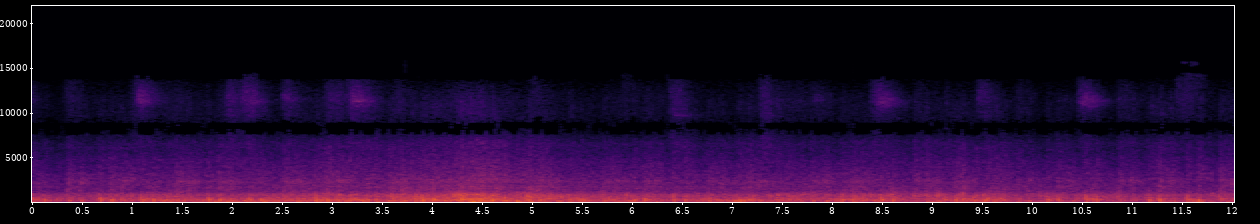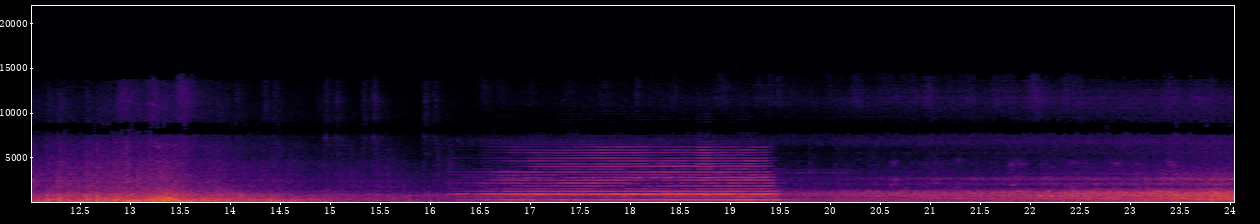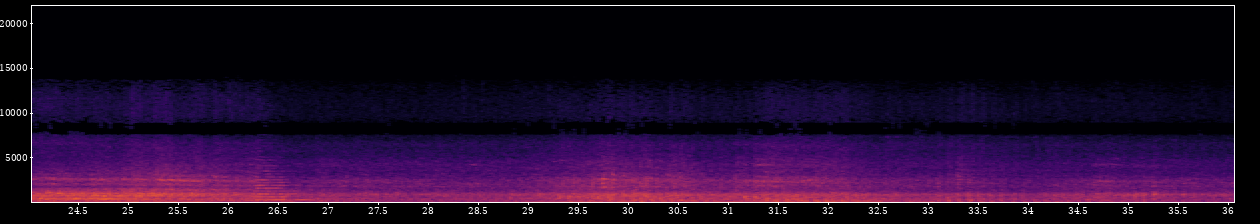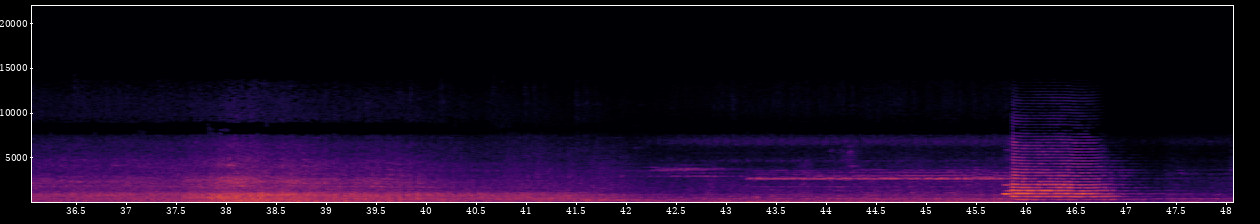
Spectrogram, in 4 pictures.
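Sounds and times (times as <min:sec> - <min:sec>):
train rumble and clickety-clack: 0:00.0 - 0:48.0
locomotive horn: 0:16.2 - 0:19.7, 0:26.2 - 0:27.1, 0:44.6 - 0:47.6.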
